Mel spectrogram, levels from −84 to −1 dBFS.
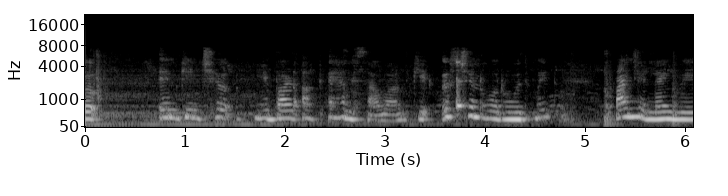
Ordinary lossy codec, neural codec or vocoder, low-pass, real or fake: none; none; none; real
